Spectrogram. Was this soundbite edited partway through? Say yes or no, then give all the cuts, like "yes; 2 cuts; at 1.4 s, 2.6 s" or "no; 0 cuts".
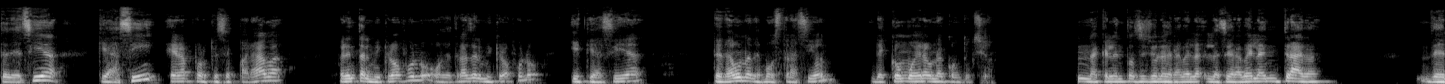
yes; 1 cut; at 10.8 s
